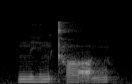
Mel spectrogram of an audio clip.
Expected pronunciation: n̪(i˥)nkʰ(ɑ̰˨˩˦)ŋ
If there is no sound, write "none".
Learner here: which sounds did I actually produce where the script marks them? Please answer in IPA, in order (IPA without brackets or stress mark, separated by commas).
i˧˥, ɑ̰˨˩˦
